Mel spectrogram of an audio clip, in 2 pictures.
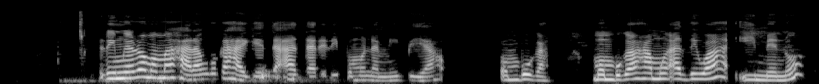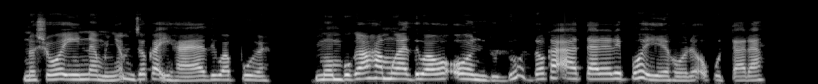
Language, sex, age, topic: Oshiwambo, female, 18-24, agriculture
